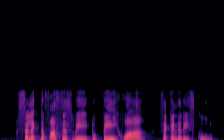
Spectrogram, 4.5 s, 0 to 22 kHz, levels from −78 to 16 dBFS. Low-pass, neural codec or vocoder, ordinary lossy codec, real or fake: none; codec, 16 kHz, 8 kbps, FunCodec, trained on LibriTTS, 25 frames a second; none; fake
